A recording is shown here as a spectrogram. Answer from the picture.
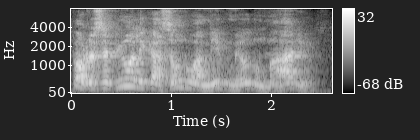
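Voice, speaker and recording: A man with a southern Brazilian accent, very wide pitch swings and audible room echo. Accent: gaúcho Brazilian Portuguese. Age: 70s. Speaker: football fan commentator. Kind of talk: casual post-match commentary.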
